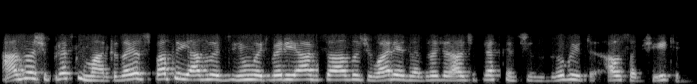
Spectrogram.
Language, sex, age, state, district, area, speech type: Kashmiri, male, 18-30, Jammu and Kashmir, Kupwara, rural, conversation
